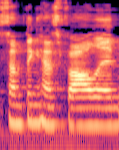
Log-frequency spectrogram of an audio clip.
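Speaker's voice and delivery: normal talking voice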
